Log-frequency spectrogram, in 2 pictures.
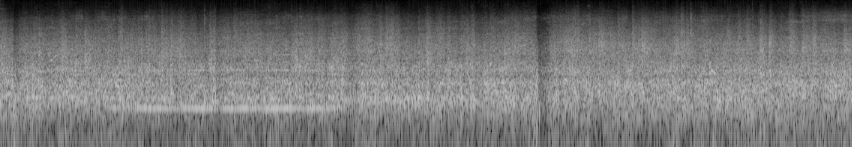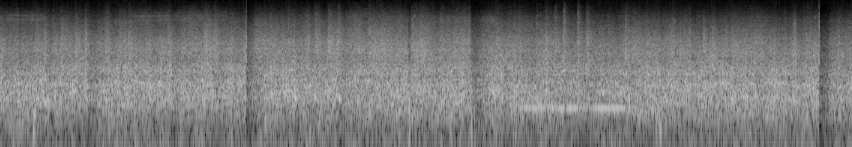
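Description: Passenger train running at speed, a loud steady rumble with the wheels clattering over the rails, heard from a carriage window. A steady tone sounds for a few seconds near the start and briefly again near the end.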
